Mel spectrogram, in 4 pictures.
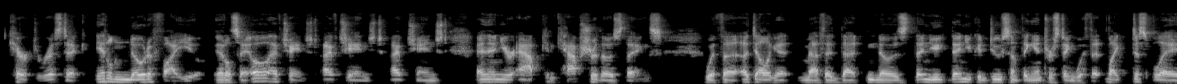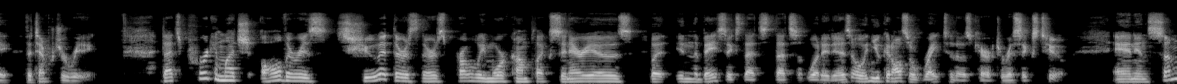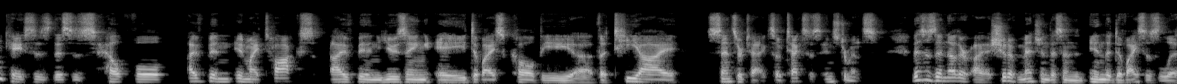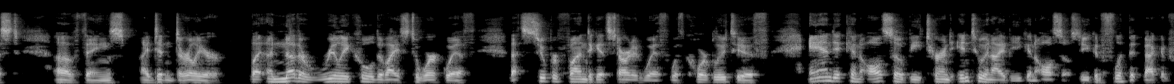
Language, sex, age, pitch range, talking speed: English, male, 30-49, 115-165 Hz, 200 wpm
